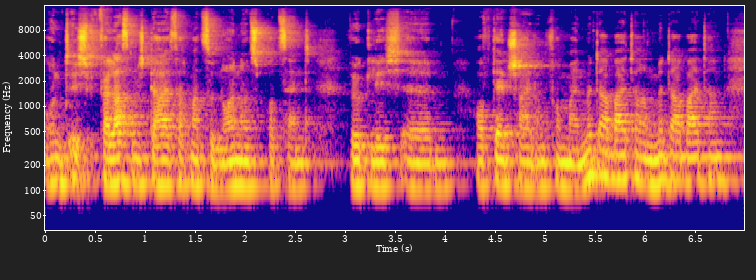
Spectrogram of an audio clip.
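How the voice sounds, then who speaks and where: In a room with audible echo and noticeable background noise, a man talks at a moderate pace in a medium pitch, his intonation flat and monotone. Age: 30s. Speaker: daycare center director and singer. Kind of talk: interview.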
